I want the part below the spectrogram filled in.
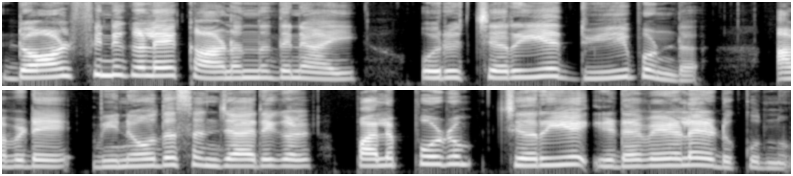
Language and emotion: Malayalam, neutral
